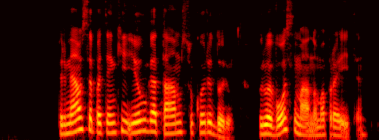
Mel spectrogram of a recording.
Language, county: Lithuanian, Marijampolė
